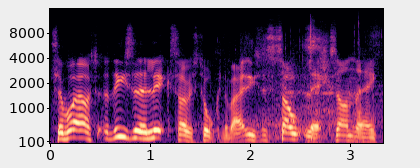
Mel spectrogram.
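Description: A man's voice: fairly high pitch, big pitch swings, fast. A middle-aged man, chatting casually and asking curious questions while touring a store on a handheld camera. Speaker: farmer and vlogger touring a store. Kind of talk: casual chat. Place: large indoor warehouse with shelving. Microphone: camera mic, handheld close-up. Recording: warehouse with clear background noise.

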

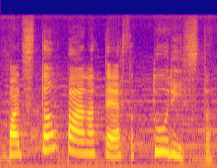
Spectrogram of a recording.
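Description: High-voiced Brazilian woman hosting. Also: lively intonation, normal speed, music in the background. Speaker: TV show host. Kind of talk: chatty interview. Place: TV studio.

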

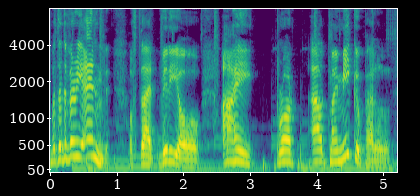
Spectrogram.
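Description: Male vlogger, thirties, higher voice, lively swooping delivery, enthusiastic and informal gear-demo chat. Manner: chatty, enthusiastic, animated. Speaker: music gear video creator, host. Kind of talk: casual demo vlog. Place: small home studio room full of instruments. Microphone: desk microphone on a boom arm. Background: synth music.

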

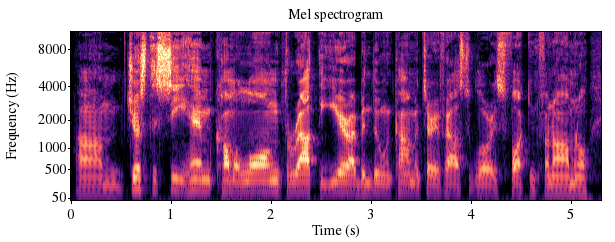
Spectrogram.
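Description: A young man, his voice slightly worn, hosting a casual wrestling talk show from a small home room on a desk microphone, energetic and chatty. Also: mid-range voice, quick pace, clean tone. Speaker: podcast host. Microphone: desk mic on boom arm.

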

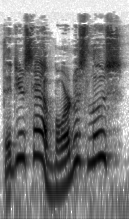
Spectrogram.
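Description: Man acting young male pig, storybook, high voice, plaintive, hesitant, naive. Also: wildly swooping pitch, a little slow, dark tone, breathy edge, exaggerated voice. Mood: curious, unsure.

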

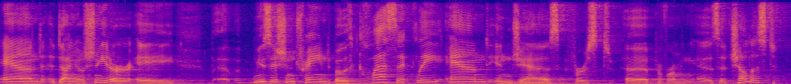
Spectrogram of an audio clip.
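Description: A man's voice: mid-range voice, unhurried, fairly bright tone. A middle-aged man moderating a panel on a theater stage, talking into a handheld mic with plenty of fillers and restarts. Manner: chatty, many fillers and restarts. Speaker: moderator, opera dramaturg. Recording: long reverb from the hall.

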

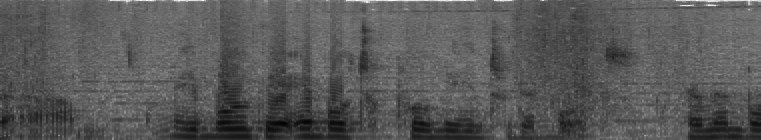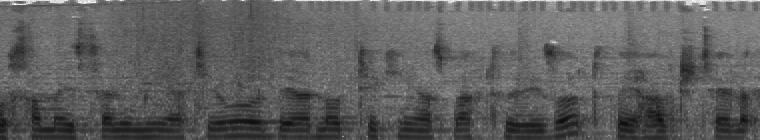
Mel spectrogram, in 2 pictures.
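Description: Kenyan guy in his 30s chatting through a personal story, soft mellow tone, faint music behind. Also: medium pitch, low-quality recording. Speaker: interviewee recounting his own trip. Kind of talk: conversational storytelling to camera. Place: small quiet indoor room, seated.

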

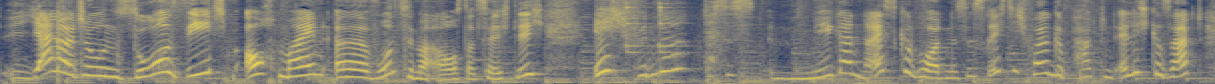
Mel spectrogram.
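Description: A woman's voice: sits high, sing-song, normal speed. A young woman hosting a casual gameplay video, chatty and enthusiastic, talking straight to viewers into a close desk mic. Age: young adult. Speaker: host of gaming videos. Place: small indoor streaming room at home. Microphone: close desk microphone on arm. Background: music.

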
